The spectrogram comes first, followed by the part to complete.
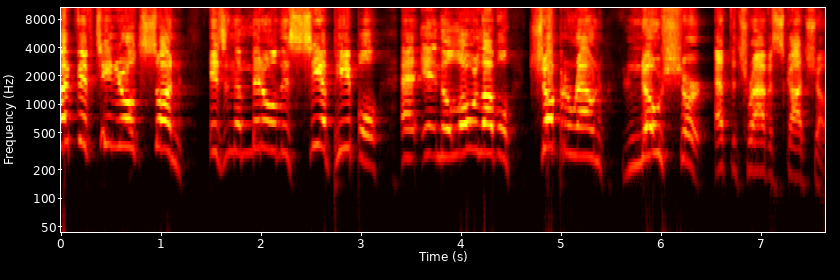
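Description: On a very clean recording with a silent background, a man raises and projects his voice at an extremely high pitch, his tone bright, sharp and animated, his intonation lively, at a moderate pace. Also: hardly any pauses. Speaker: sports radio host. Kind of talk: casual chat. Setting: home studio. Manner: loud.

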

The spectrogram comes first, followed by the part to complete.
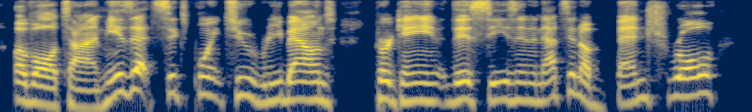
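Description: Here a man talks in a normal speaking voice at a fairly high pitch with ordinary pitch variation. His pace is moderate, and the background is quiet. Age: 20s. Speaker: sports podcast host and beat writer. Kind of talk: solo sports analysis podcast.

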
